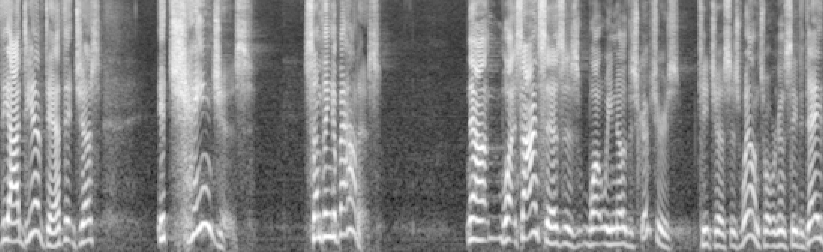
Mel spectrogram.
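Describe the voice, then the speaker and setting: Brief: man, 40s, pastor, high voice, emphatic sermon style, echoing church hall. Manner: lively, emphatic preaching with repetition and asides.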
